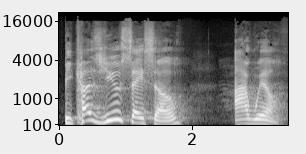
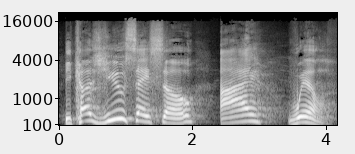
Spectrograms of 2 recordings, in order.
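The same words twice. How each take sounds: First: It is said calmly, with ordinary energy. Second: It is said with more energy and force.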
